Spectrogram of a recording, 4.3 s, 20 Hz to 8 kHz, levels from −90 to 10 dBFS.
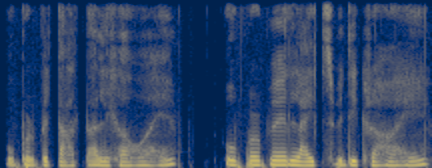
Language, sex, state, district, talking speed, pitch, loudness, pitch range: Hindi, female, Arunachal Pradesh, Longding, 180 wpm, 180 Hz, -18 LUFS, 175-195 Hz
